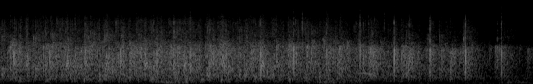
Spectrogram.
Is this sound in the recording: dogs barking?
no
